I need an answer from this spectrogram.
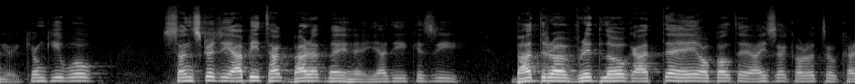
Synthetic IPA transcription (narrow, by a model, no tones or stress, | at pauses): ɡḛkjõːŋkiʋo | sɐ̃nskɾɪt̪iɐbʱit̪ʰɐk̚bʱaːɾət̪mẽɦɛjad̪ikɪsi | bʱaːd̪ɾəʋɾɪd̪ʱloːɡaːt̪eɦɛɔɾbolt̪eɦɛɐɪsekɐɾot̪ʰokʰɐ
